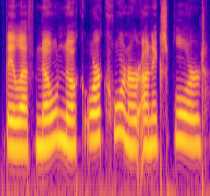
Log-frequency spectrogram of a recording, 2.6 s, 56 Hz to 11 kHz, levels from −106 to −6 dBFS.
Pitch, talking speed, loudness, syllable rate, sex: 235 Hz, 160 wpm, -16 LUFS, 4.6 syllables/s, female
